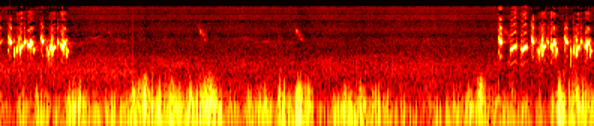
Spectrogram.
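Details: Bulbul phrases for tutoring fledglings: a fast bubbling run of chirps at the start and another near the end, six seconds apart, with a constant low rumble between.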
